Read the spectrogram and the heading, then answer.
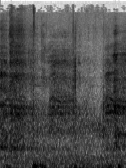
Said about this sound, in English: Come on here and record those crows there. Put them on a song.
